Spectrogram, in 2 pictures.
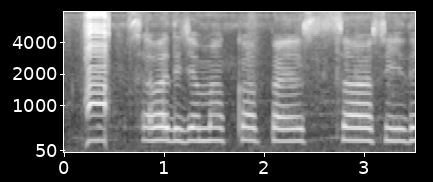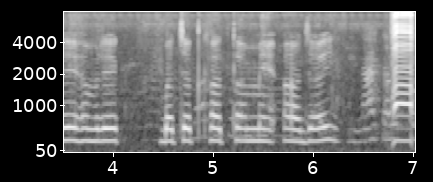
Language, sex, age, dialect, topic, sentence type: Bhojpuri, female, 18-24, Western, banking, question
